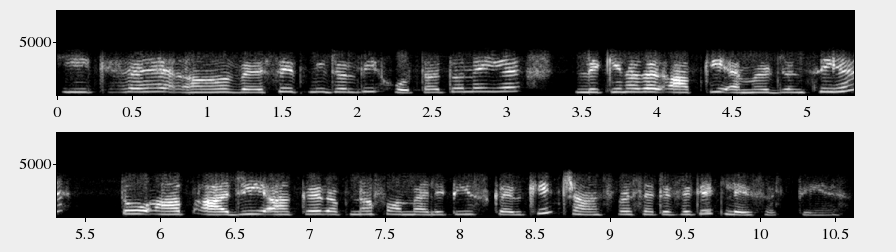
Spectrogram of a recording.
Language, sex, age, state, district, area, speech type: Urdu, female, 30-45, Uttar Pradesh, Aligarh, urban, conversation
